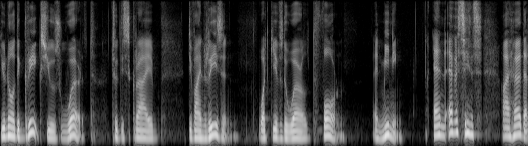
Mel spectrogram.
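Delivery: slow put-on Israeli accent drifting toward vampire-like voice. Speaker quotes what a man says about the Greek word, Count Dracula-like accent. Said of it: "I sort of sound like Count Dracula".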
